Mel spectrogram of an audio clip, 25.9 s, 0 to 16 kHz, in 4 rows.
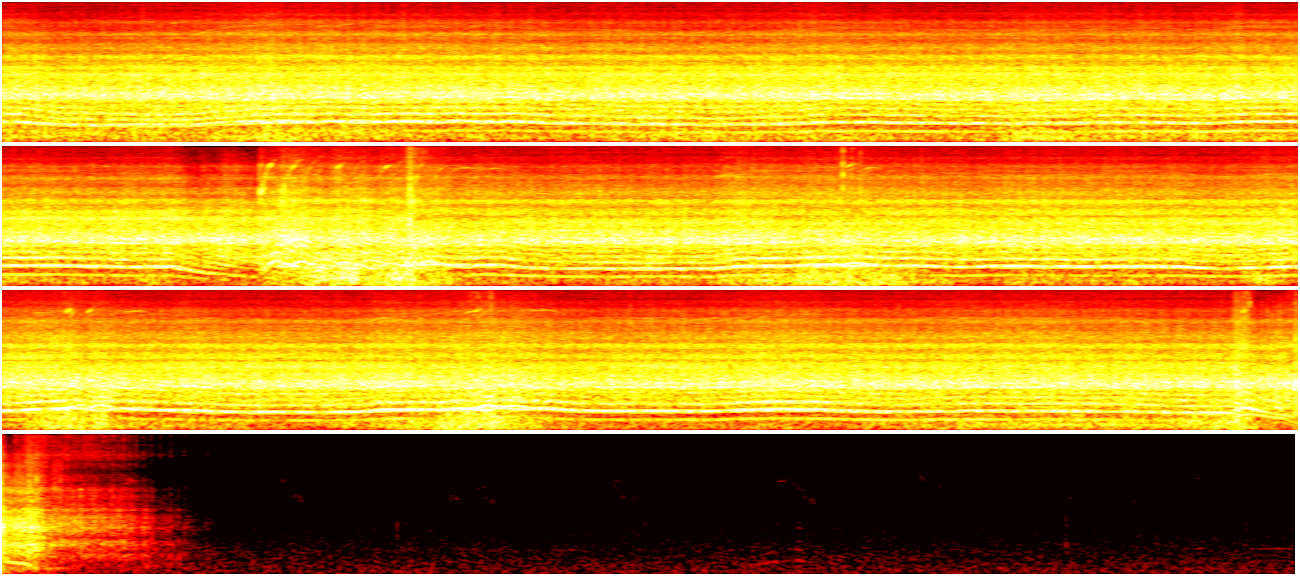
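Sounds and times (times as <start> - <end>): drone motors whining: 0.0 - 20.3.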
